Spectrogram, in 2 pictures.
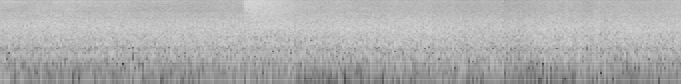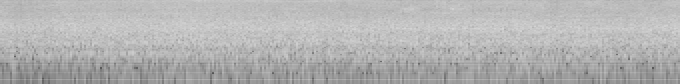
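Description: GWR passenger train moving slowly along the platform: a steady rumble of wheels and running gear with a constant hum, swelling a little about two-thirds of the way in.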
